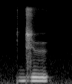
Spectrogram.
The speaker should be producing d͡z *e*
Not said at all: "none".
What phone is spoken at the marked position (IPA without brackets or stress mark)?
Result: y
